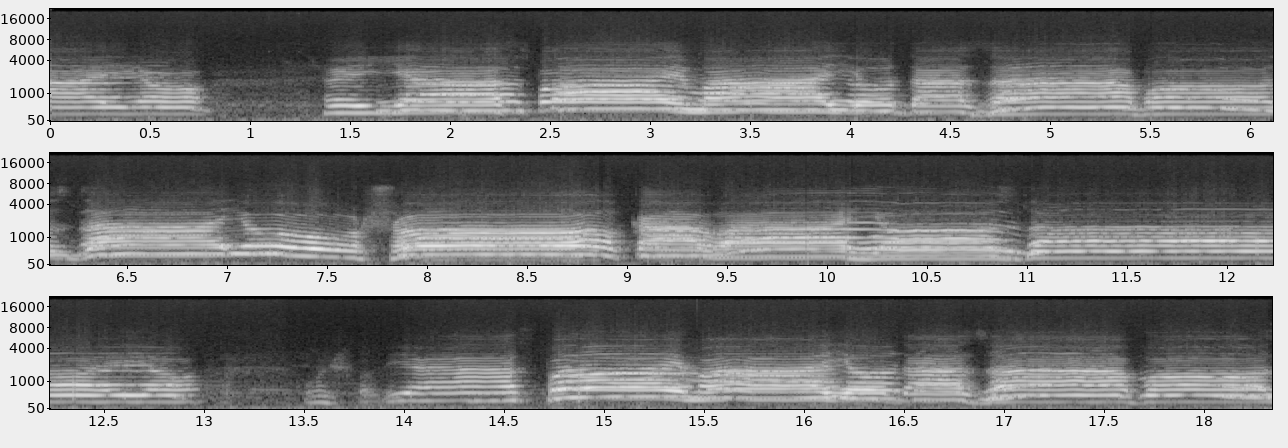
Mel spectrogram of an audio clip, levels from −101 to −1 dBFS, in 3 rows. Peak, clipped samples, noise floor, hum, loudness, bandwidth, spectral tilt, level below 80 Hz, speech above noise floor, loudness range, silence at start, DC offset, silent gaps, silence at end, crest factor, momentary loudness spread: -2 dBFS; under 0.1%; -49 dBFS; none; -19 LUFS; over 20 kHz; -6 dB/octave; -54 dBFS; 30 dB; 4 LU; 0 s; under 0.1%; none; 0 s; 18 dB; 7 LU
